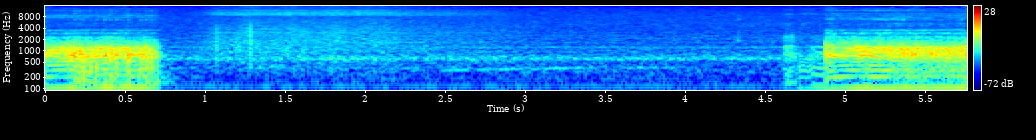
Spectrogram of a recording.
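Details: Maximus, a French Bulldog, snoring away while asleep late at night: a loud, rough, rumbling snore with a buzzy layered tone opens the clip, then about four seconds of quiet breathing, then another loud snore.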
